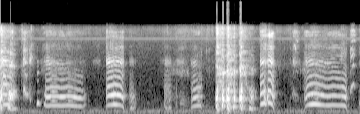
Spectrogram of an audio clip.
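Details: A cough.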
